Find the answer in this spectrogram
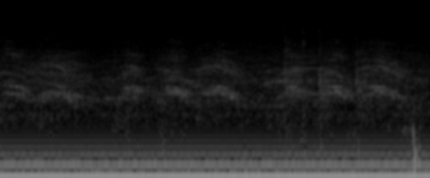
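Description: Faint, distant voices calling out around a lacrosse field over a steady low hum.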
